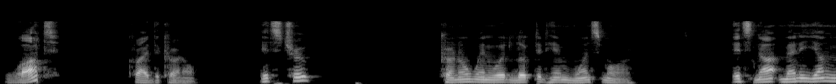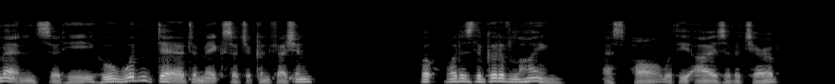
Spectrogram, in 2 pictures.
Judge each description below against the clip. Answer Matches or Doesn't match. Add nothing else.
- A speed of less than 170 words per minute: Matches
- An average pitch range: Doesn't match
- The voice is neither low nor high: Doesn't match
